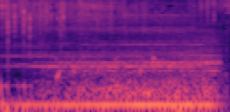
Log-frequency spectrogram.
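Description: Logo-animation sound effect with music: held synthesized tones over a strong, deep bass drone.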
